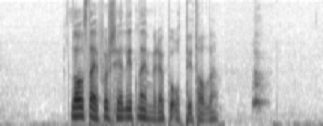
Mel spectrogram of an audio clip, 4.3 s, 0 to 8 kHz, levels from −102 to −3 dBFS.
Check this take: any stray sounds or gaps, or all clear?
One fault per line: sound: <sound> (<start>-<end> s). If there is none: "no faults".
sound: bark (3.3-3.6 s)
